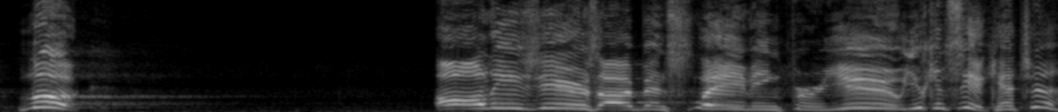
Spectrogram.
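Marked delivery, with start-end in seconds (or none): 0.1-0.5 sharp, high shout; angry older brother. Acted. Older son confronting his father, angry shout. He says this. 2.7-5.6 loud, slow, aggrieved protest; angry older brother. Acted. Resentful son confronting his father, loud and angry.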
